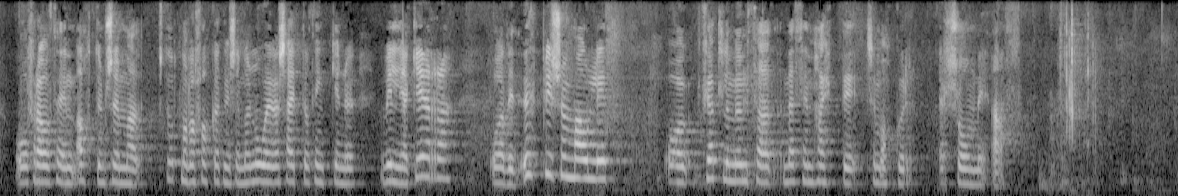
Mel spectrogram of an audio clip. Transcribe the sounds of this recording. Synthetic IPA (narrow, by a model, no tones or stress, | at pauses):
ɔɣfɾawθejmʔa̰wht̪ʏmsɛmaðst̪jowɾt̪mawlaflowhkat̪nɪsɛmaðnuːɛːɣasaːjt̪ɪawθiɲcɪnʏ | vɪljacɛːɾa | ɔɣavɪðʏhpliːsʏmːaːwlɪð | ɔɣfjœt̪lʏmʏmθaðmɛðθejmɦajht̪ɪsɛmɔhkʏɾ | ɛɾ̥soːwmɪʔa̰f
